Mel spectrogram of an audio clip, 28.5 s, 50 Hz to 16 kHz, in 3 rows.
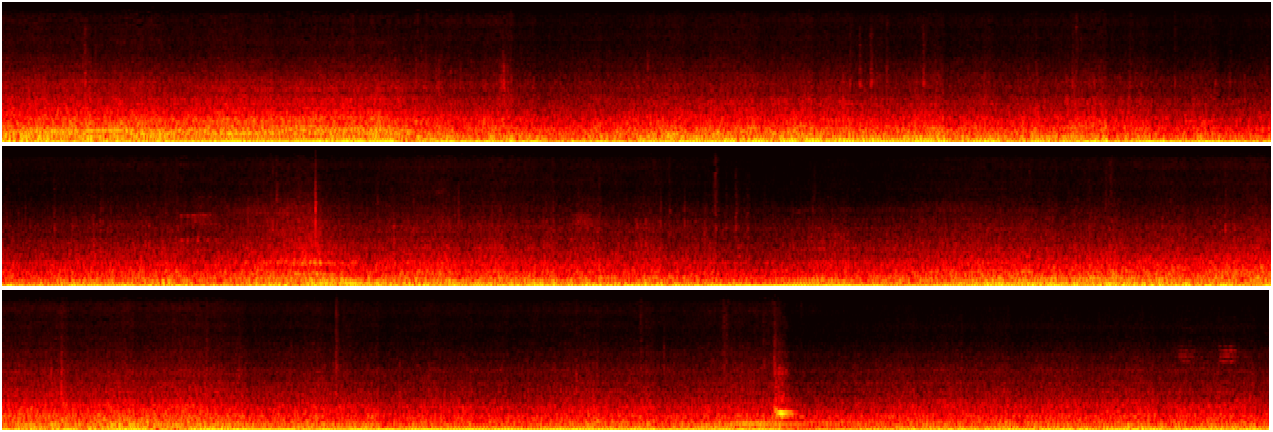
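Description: Car driving along a town street, heard from inside the cabin: a steady low engine and road rumble whose pitch shifts now and then, with a brief drop in loudness about 25 seconds in.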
